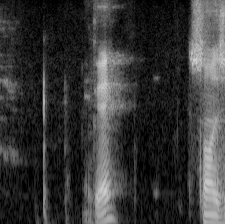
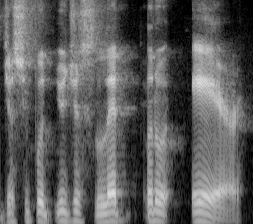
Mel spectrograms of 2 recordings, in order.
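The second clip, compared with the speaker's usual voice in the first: usual speaking voice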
